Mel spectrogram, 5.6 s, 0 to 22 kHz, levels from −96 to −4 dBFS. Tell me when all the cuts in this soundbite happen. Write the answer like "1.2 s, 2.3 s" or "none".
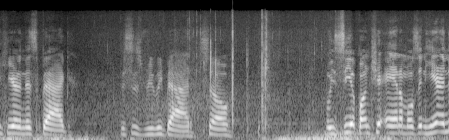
none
